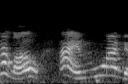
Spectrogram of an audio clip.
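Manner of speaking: high, bungled, failed try at cartoon voice. Doing a Disney Channel intro line, Wander voice. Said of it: "I can't do his voice".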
